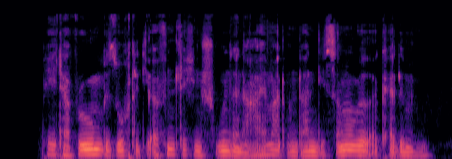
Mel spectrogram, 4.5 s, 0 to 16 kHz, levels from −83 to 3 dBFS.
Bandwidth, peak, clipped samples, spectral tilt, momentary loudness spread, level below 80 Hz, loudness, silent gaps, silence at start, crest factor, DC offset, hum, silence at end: 11.5 kHz; -14 dBFS; under 0.1%; -5.5 dB/octave; 9 LU; -50 dBFS; -30 LUFS; none; 0.4 s; 16 dB; under 0.1%; none; 0.25 s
